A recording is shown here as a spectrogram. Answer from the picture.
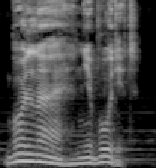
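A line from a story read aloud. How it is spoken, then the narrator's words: Tired voice. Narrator (Russian): сообщил усталым голосом доктор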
